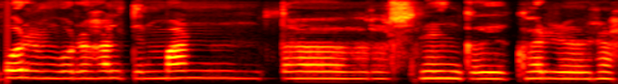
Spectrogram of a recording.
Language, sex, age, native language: Icelandic, male, 12, Icelandic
